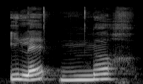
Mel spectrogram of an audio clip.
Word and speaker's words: mort: La prononciation, oui, il manque une lettre. Donc, il est mort, mais mort avec T.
